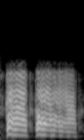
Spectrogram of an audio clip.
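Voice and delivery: high, loud taunting "ha ha ha"; imitating the caller's mocking laughter at him. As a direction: mimic a jeering cackle. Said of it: "So then he's like".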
